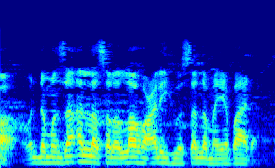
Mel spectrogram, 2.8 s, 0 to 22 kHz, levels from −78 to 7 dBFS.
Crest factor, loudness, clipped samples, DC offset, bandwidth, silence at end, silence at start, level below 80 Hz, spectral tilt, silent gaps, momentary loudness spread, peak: 16 dB; -25 LUFS; under 0.1%; under 0.1%; 8.6 kHz; 0.2 s; 0 s; -68 dBFS; -5 dB/octave; none; 6 LU; -10 dBFS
